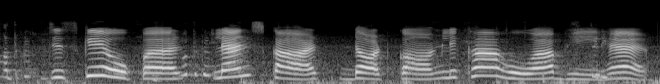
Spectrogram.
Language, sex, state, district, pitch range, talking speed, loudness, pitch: Hindi, female, Punjab, Pathankot, 265-370 Hz, 80 wpm, -13 LUFS, 295 Hz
